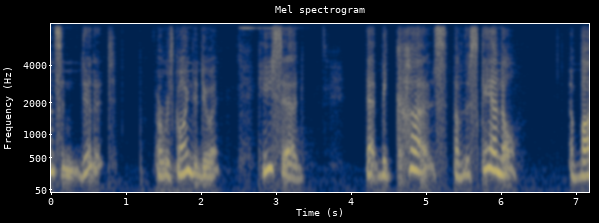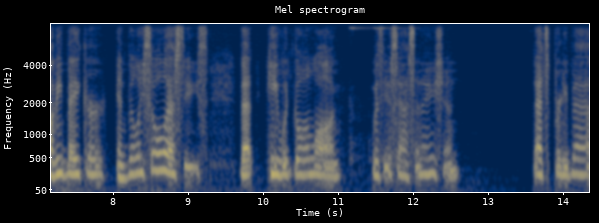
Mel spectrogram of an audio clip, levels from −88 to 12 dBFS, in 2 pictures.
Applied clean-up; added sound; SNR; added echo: neural mask model RNNoise.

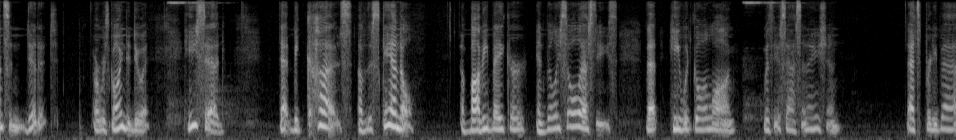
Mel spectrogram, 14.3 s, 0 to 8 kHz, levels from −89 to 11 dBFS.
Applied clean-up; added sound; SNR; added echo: none; Squeak; 20 dB; none.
